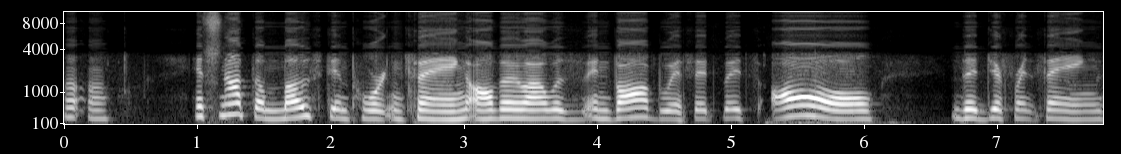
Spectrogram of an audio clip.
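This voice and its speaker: In a plain, everyday voice, a woman talks at a medium pitch and a fairly slow pace with fairly even intonation. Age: 60s. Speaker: caller, retired nurse. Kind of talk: radio call-in.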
